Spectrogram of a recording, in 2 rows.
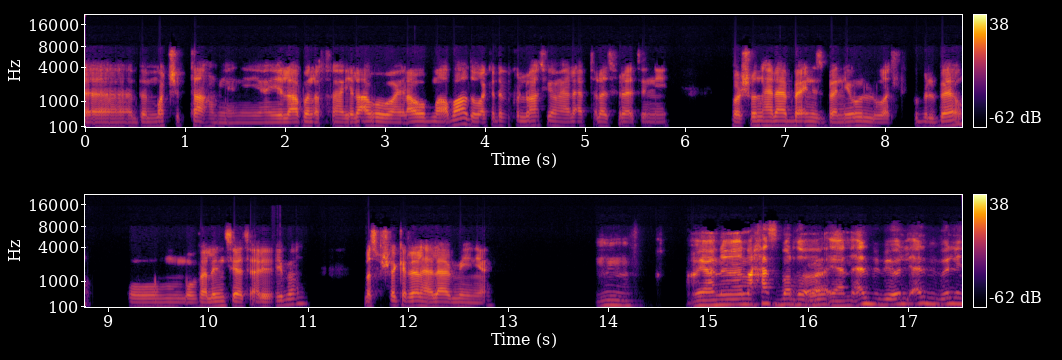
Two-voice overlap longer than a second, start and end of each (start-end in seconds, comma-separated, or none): none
